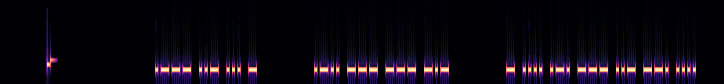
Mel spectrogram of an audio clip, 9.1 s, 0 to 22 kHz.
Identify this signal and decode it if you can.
Morse code, heard as a keyed tone, about 36 wpm, 700 Hz. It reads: JUST LOOK THROUGH
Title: 3x Word-Spacing - Sentences from Top 200 Words - 35wpm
